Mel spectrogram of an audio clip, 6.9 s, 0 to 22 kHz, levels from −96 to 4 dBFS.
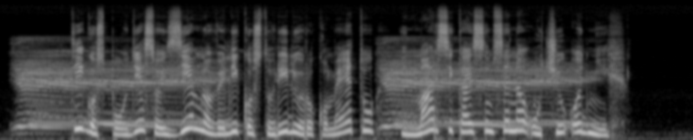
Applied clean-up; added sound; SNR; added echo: none; Cheering; 12 dB; none.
